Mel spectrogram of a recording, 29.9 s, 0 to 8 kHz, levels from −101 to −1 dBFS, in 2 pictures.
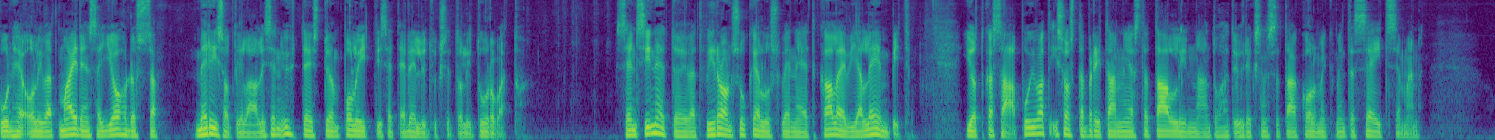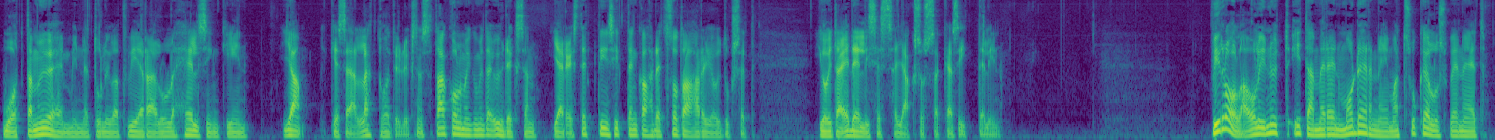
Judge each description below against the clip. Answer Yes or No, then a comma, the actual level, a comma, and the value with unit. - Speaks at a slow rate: Yes, slow, 90 wpm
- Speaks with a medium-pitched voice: No, very low, 95 Hz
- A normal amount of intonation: Yes, average, 4.4 semitones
